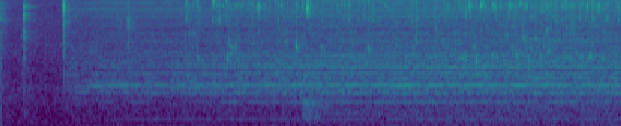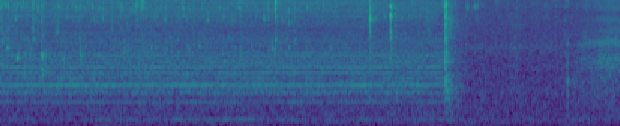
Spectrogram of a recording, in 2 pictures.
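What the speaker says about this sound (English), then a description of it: "And then we have the water pump." A small water pump in an IoT project runs steadily with a low, even hum and faint trickling water, with a few light clicks near the start and end.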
